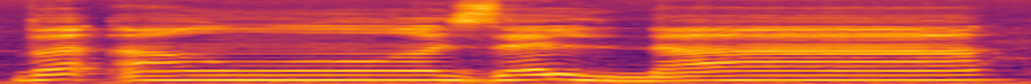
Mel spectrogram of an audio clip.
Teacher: یاد رکھیں کبھی بھی نون ساکن آئے گا یا آپ کے پاس تنوین آ جائے اور اس کے بعد والا حرف حروف اخفا میں سے آ جائے تو ہم نے نون ساکن کی آواز کو چھپانا بھی ہے اور غنّے کے ساتھ بھی پڑھنا ہے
